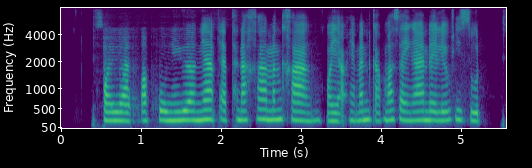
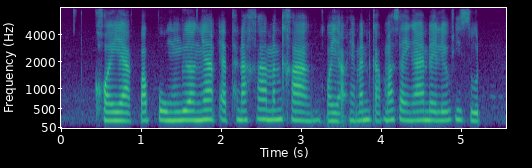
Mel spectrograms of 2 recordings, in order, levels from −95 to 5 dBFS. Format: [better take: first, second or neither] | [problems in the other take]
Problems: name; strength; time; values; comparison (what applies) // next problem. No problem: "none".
second | noise reduction (neural mask model DeepFilterNet 3)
